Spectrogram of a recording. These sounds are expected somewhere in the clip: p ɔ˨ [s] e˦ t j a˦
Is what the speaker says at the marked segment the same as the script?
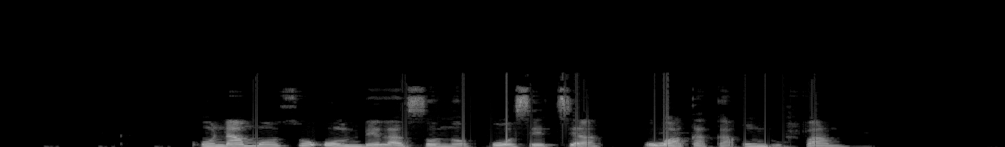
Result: yes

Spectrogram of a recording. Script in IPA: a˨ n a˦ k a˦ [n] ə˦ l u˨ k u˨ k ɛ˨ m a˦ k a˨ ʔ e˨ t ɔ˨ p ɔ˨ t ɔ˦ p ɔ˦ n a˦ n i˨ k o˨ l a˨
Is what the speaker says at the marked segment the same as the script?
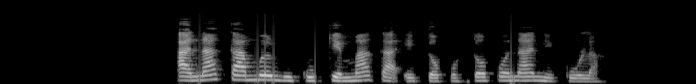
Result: no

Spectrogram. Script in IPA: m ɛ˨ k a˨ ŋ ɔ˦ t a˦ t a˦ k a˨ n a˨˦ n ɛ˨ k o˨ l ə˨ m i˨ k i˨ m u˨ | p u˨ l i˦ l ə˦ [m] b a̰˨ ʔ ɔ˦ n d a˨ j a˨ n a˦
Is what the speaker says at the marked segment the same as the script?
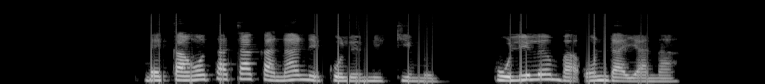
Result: yes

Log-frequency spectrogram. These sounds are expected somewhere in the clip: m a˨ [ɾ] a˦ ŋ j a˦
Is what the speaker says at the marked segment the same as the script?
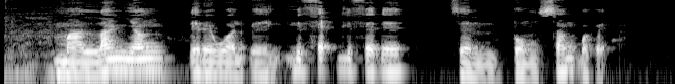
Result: no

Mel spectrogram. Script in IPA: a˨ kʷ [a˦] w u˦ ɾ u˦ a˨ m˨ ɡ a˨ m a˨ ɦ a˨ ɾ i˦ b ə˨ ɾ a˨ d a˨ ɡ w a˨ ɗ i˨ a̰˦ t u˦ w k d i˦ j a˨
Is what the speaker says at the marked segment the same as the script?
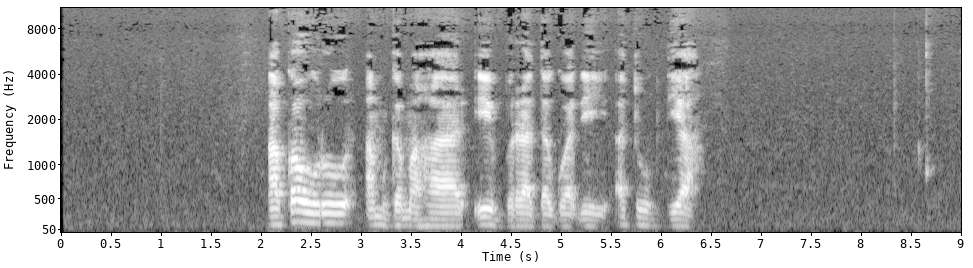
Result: yes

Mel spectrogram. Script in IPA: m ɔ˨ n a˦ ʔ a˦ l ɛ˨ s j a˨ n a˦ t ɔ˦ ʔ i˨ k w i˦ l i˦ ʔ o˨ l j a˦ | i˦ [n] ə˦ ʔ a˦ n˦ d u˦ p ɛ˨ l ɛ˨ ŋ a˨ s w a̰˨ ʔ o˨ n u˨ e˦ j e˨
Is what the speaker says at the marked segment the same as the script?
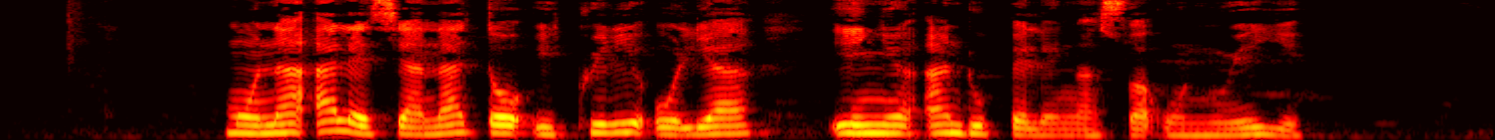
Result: no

